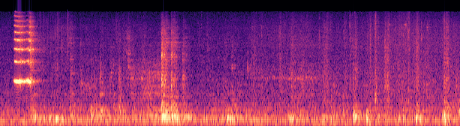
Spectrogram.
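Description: A short, high-pitched squeak just after the start, followed by low room noise with a soft knock about two seconds in.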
